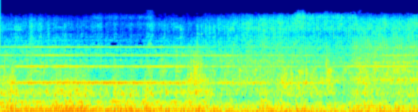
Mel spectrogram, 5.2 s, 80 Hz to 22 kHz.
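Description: GM 6.5L turbo diesel V8 running steadily, its deep diesel rumble topped by a steady high-pitched turbocharger whistle.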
